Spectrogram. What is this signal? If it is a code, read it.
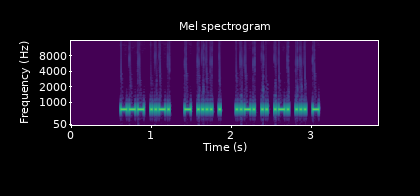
Morse code, heard as a keyed tone, about 44 wpm, 700 Hz. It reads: OF THE FIRST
